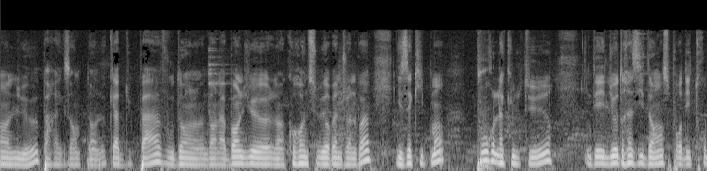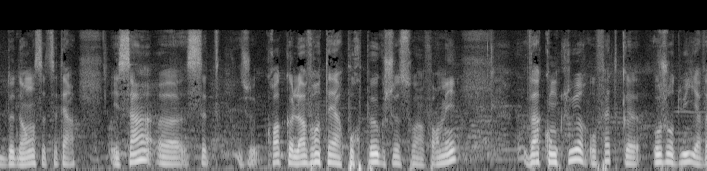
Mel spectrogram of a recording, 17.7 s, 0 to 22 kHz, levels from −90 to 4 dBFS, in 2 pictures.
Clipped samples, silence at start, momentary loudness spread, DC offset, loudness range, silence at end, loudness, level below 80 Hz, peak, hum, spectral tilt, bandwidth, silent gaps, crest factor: under 0.1%; 0 s; 11 LU; under 0.1%; 2 LU; 0 s; -18 LUFS; -34 dBFS; -2 dBFS; none; -6 dB/octave; 12 kHz; none; 14 dB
